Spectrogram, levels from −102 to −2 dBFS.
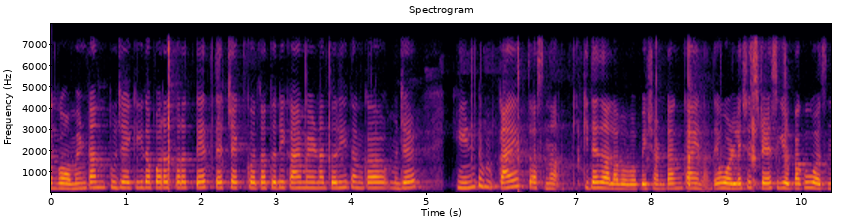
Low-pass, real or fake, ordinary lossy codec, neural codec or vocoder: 7.2 kHz; real; none; none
